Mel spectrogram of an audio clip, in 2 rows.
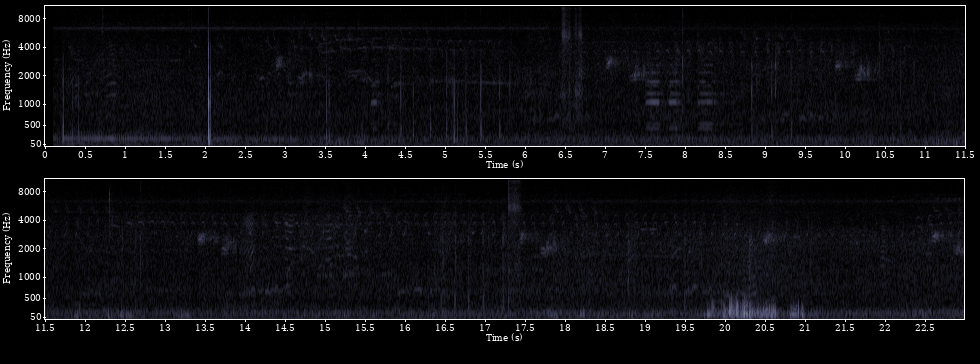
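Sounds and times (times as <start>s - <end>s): bird chirps: 1.5s - 22.9s
woodpecker pecking on tree trunk: 3.4s - 6.8s, 16.2s - 17.5s.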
